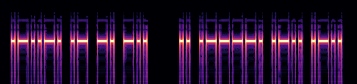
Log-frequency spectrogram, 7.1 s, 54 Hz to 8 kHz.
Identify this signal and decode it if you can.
Morse code, heard as a keyed tone, about 18 wpm, 700 Hz. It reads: "AND I'LL
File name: 18 WPM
